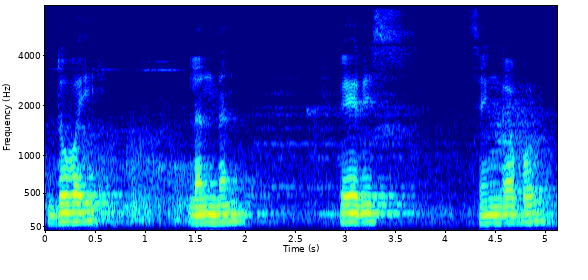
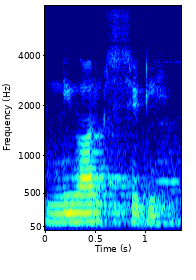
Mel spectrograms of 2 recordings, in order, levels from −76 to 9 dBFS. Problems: constant background noise, background conversations at intervals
